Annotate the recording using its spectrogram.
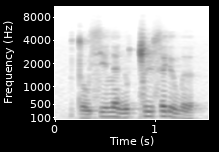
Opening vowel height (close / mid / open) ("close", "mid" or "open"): mid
